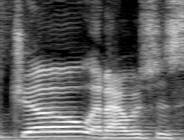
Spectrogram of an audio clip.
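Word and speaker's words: Zhou: Actually, I think some of the pronunciations of ancient Chinese names like I think Z H O U becomes Joe and I was just saying it wrong.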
